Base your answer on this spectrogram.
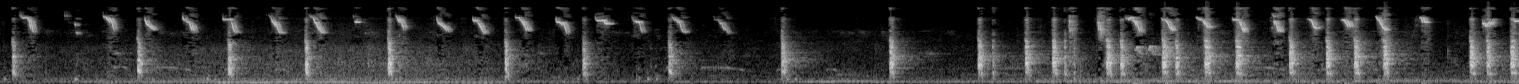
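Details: Pest squirrel calling its mother in a long, fast run of shrill falling chirps with clicky attacks, pausing briefly midway before resuming even faster, a soft low rumble underneath.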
